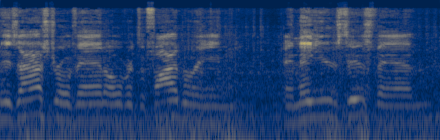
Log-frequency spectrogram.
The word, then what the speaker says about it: Fiberine: And by the way, it is pronounced Fiberine.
